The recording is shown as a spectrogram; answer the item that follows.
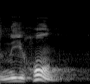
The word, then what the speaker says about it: Nihon: Word Japan, of course, is an American or English term that we use, but the Japanese pronunciation is Nihon.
